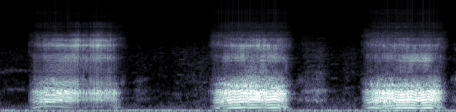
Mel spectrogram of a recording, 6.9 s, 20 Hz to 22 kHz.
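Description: Three loud, long, voiced snoring breaths at about 26 per minute, each a rough drawn-out groan with quiet gaps between.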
